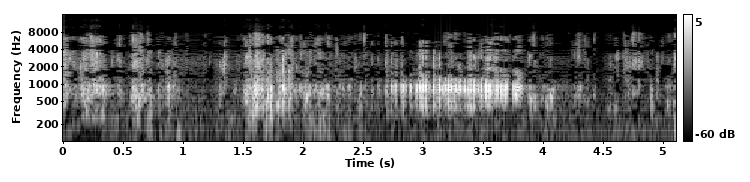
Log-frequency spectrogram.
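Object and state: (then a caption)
Plastic shopping bag being crinkled and torn. Fingers with long nails tear and crinkle a thin, empty, partly torn orange plastic carrier bag with a Kwantum print. The result is a dense, irregular run of crisp crackles and rustles with a bright, hissy edge, swelling into a louder sustained crinkle midway before settling back to softer rustling.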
